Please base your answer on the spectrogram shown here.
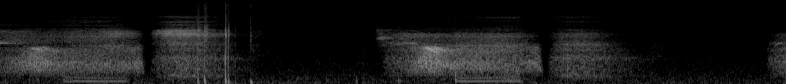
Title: girl making weird noises in her sleep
